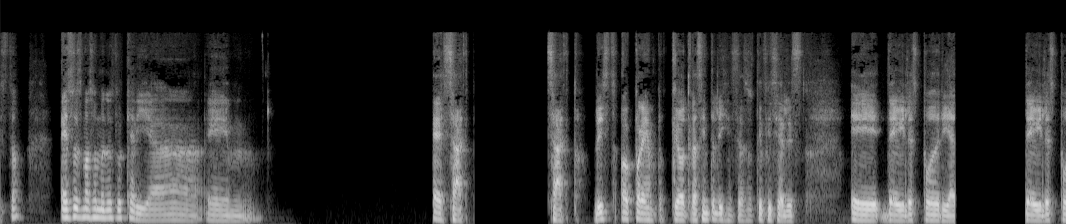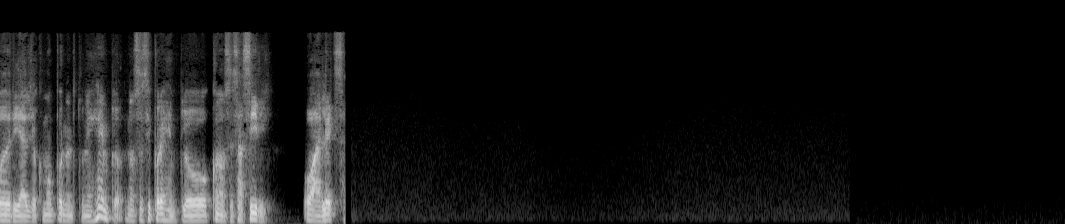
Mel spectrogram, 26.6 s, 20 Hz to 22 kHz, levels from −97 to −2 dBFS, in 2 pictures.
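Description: Stream reconnects break the audio at 5.92 to 7.18 s and 11.93 to 13.64 s. Each drops out for about 0.9 s. Playback then resumes 0.34 s and 0.84 s earlier, repeating sound.

From 17.63 to 24.02 s, a brief 80 ms gap leads into duller, band-limited sound, empty above 10.6 kHz, about 5 dB quieter with a faint new noise floor. The likely cause is an input switched to a poorer device.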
